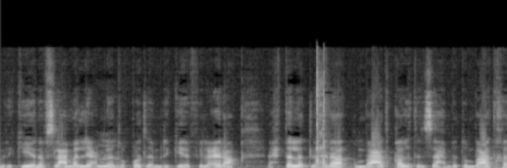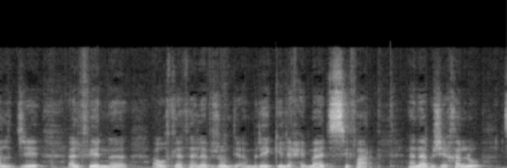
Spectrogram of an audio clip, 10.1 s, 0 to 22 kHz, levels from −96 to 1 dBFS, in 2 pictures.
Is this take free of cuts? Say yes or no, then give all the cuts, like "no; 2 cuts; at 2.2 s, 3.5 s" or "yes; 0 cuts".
no; 1 cut; at 1.9 s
